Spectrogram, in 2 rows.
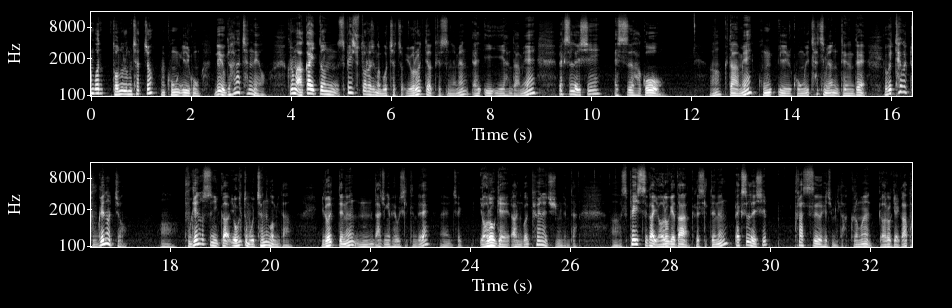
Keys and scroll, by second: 1.5-2.6 typing, 6.3-8.3 typing, 9.7 \, 10.7 s, 13.5-15.0 typing, 26.4 BackSpace, 26.7 BackSpace, 27.0 BackSpace, 29.6 ₩.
